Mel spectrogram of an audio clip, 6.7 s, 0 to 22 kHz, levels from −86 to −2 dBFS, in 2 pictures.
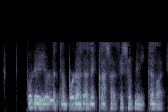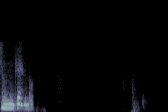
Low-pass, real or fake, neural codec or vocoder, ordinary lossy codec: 5.4 kHz; fake; codec, 16 kHz, 0.5 kbps, FreqCodec, smaller model; MP3, 24 kbps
